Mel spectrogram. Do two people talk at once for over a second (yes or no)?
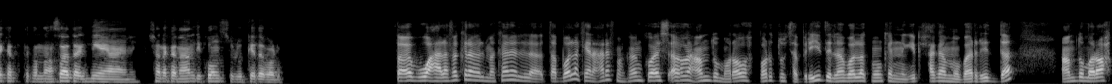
no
